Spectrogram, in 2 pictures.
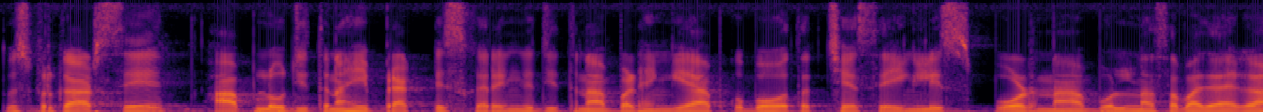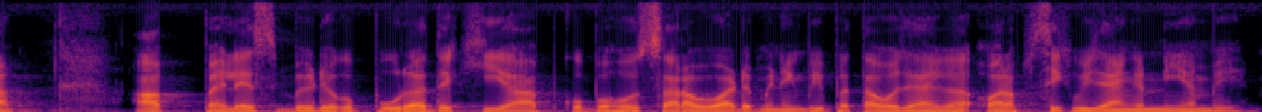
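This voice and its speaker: Clear-voiced male teacher. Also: medium pitch, little pitch movement, brisk. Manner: explains step by step, asks and answers his own questions. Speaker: English teacher. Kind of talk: spoken phonics lesson.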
